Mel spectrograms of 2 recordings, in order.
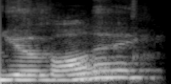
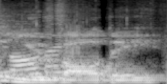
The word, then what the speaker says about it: Uvalde: Uvalde? I say Uvalde.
